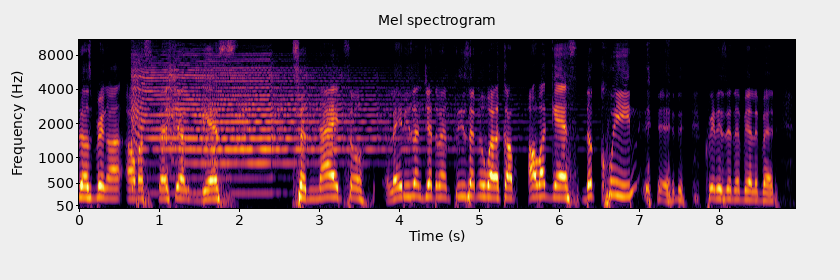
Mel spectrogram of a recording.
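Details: Adult presenter; Normal speech.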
